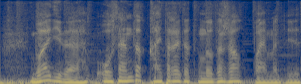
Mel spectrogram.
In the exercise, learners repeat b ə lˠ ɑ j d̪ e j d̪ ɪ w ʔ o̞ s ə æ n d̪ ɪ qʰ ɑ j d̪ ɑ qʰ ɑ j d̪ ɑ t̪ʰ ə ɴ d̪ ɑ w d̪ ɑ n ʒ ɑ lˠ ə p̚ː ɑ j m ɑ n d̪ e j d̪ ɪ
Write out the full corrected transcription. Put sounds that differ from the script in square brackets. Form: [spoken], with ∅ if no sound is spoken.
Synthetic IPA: b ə lˠ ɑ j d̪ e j d̪ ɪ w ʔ o̞ s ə æ n d̪ ɪ qʰ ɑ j [t̪] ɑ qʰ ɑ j [t̪] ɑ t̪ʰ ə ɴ d̪ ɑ w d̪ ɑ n ʒ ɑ lˠ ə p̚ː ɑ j m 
